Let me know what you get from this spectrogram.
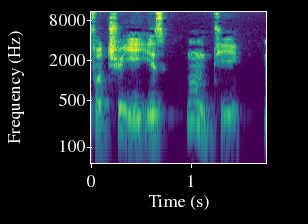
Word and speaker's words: mti: So this is really muti, but the u completely gets swallowed up and isn't written either, no? It's written mti, mti. Also, when you pronounce words like umji, mti, it's very important not to put a small vowel sound, which would come out very naturally to English speakers. It's mti, not mti. If you say mti, for example, it might sound like you are pronouncing the plural, which is miti.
